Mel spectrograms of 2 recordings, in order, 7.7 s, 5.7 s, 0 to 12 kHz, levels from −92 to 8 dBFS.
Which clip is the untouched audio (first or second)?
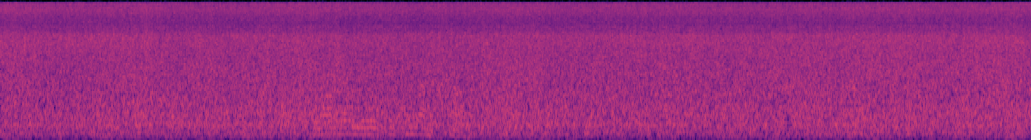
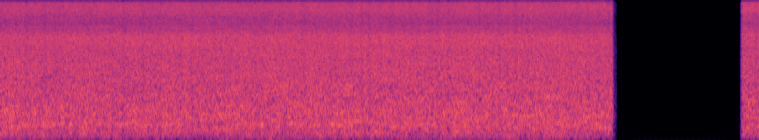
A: first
